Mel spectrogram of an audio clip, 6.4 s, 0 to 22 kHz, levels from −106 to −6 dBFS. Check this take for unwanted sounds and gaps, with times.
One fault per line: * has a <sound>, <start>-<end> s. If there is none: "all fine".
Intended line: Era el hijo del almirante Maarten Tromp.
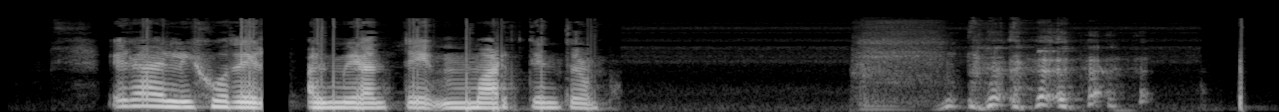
* has a dropout, 1.3-1.5 s
* has a laugh, 4.2-5.8 s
